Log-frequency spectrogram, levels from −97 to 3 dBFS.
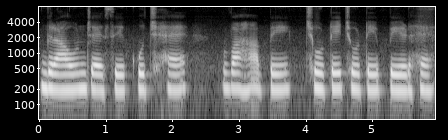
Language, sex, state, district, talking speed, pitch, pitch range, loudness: Hindi, female, Maharashtra, Gondia, 100 wpm, 195 Hz, 190-205 Hz, -15 LUFS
